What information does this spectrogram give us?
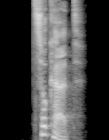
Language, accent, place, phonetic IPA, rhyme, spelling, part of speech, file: German, Germany, Berlin, [ˈt͡sʊkɐt], -ʊkɐt, zuckert, verb, De-zuckert.ogg
- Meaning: inflection of zuckern: 1. third-person singular present 2. second-person plural present 3. plural imperative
